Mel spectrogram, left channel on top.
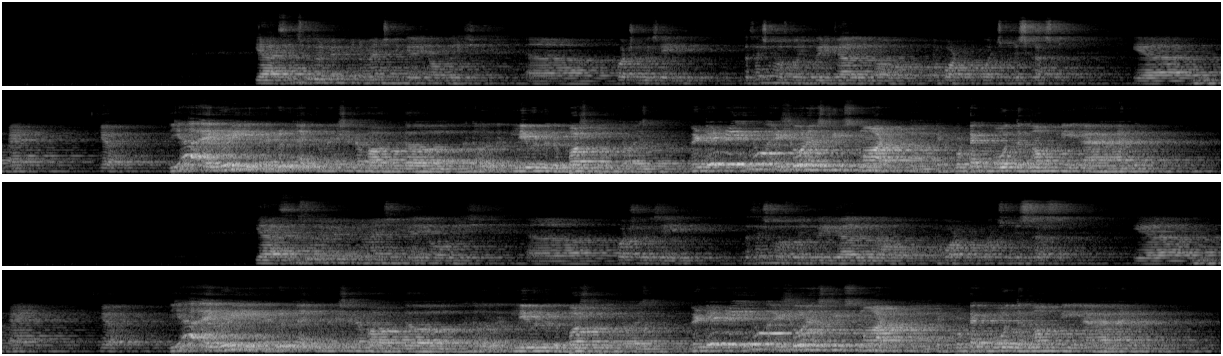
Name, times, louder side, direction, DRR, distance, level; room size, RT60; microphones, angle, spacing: voice 1, 2.5-6.8 7.4-10.8 11.3-11.8 12.2-12.5 13.1-13.4, left 1 dB, 80° left, -5 dB, 3.2 m, -36 dB
voice 2, 13.9-18.7 19.1-23.5, left 1 dB, 25° left, -4 dB, 2.7 m, -24 dB
17.0 x 7.0 x 6.2 m, 2.7 s
head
